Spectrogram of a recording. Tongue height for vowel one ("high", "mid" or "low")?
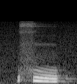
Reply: high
